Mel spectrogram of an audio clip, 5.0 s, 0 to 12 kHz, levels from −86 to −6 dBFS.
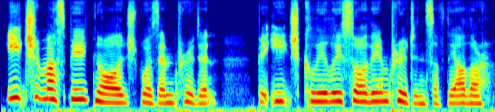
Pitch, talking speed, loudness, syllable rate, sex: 225 Hz, 195 wpm, -18 LUFS, 5.9 syllables/s, female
